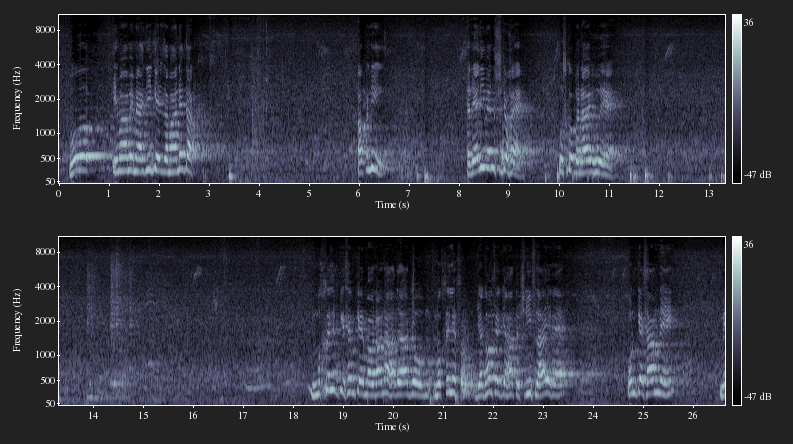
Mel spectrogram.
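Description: An older man speaks into a microphone with emphasis, in bursts separated by pauses, heard through a loudspeaker outdoors.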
